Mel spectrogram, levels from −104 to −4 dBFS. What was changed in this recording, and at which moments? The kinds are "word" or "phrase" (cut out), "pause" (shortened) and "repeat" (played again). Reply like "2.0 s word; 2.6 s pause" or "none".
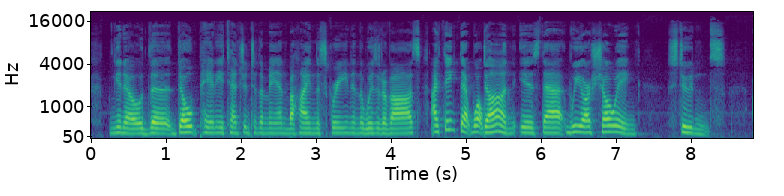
4.5 s pause; 5.2 s word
